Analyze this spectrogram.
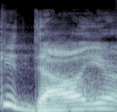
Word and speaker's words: Gedale: Is it Gedalia or Gedal? Gedale is fine. Okay. No, because it's spelled so different than Gedalia. Yes, I'm just from Colombia. It's from Colombia. Gedale, but you have to have that kind of an accent. Gedale is good.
